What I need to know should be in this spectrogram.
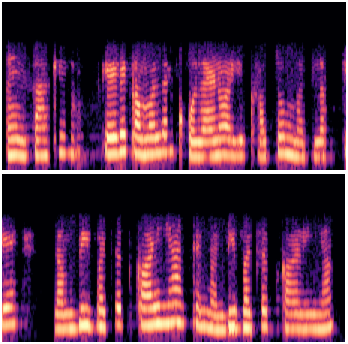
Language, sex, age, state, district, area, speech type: Sindhi, female, 18-30, Gujarat, Junagadh, urban, conversation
